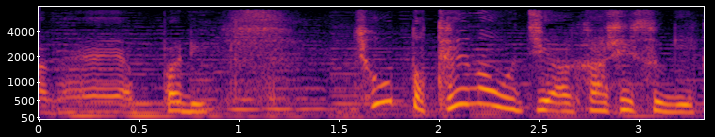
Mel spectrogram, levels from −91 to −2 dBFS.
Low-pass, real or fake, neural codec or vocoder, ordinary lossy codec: 7.2 kHz; real; none; none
